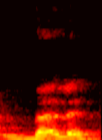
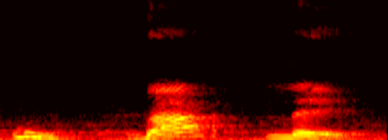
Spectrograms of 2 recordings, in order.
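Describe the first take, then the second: First: It is said in standard Yoruba, starting with i. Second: It is said in Ondo dialect, starting with u.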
